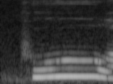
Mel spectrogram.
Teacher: The oo as in boo vowel has the tongue tip forward. Pool. So the tongue has to pull back a little bit.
